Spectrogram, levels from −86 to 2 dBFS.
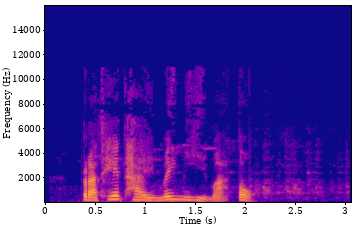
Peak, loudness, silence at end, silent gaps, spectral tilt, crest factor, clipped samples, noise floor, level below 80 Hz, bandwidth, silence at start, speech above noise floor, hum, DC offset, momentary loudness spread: -2 dBFS; -23 LUFS; 0.85 s; none; -6 dB/octave; 22 dB; under 0.1%; -55 dBFS; -60 dBFS; 11.5 kHz; 0.4 s; 33 dB; none; under 0.1%; 9 LU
